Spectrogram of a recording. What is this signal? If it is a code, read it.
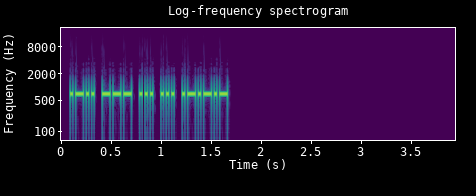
Morse code, heard as a keyed tone, about 44 wpm, 700 Hz. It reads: LOSS.
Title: Sentences from Top 1400 Words 45wpm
